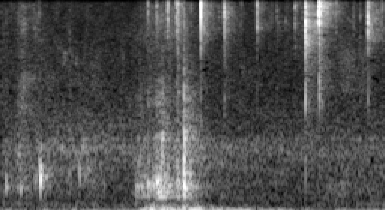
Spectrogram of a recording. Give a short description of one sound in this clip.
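A metal watch bracelet clinks softly.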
